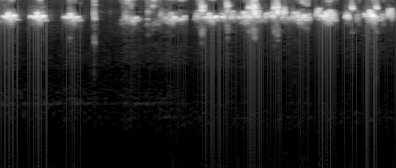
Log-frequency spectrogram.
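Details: Nestling African pipits fed white butterflies by parent birds; high, thin squeaks that start spaced and break into a dense, excited chatter of overlapping chirps near the end.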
